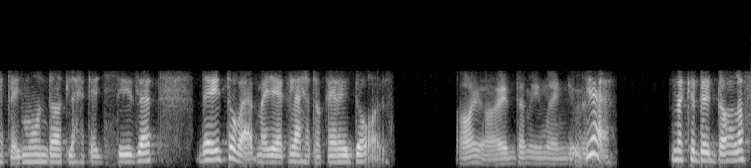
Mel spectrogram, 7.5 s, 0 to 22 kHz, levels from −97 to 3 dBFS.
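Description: From the first moment the speech sounds narrow and slightly rough, with a synthetic edge. Nothing comes through below about 250 Hz or above about 3.6 kHz, and the codec damage is plainly audible. This is the G.729 codec at 8 kbit/s, here the G.729A variant. It rebuilds each 10 ms frame from a vocal tract filter, a pitch predictor and a few pulses, so the fine detail of the voice is replaced by a coded approximation.

From 1.06 to 1.20 s the speech smears into a stretched, held sound that weakens as it goes. The voice stays thin for a moment after it returns. This is VoIP packet loss concealed by the speech codec. About 120 ms of audio went missing, which fits a loss of roughly six packets. The decoder filled the gap by repeating its last pitch and filter settings at falling gain, and because each frame builds on the previous one, the recovery lags. Shorter dropouts of the same kind follow at 3.51 to 3.56 s and 5.78 to 5.85 s. 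Each covers about 40 ms, consistent with two lost packets, and each is heard as a brief stretch and dip.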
